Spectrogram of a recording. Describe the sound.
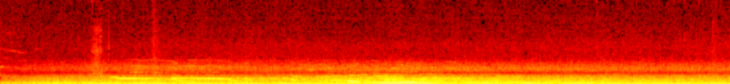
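Humpback whale song from a vinyl record of a distant whale: a few drawn-out tonal moans and sweeping whistles, one higher and one lower, over a steady low rumbling background.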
